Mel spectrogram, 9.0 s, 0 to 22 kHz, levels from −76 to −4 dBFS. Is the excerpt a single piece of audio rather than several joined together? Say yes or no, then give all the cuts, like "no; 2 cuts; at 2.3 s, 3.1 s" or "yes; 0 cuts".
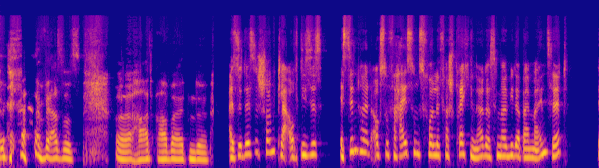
yes; 0 cuts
